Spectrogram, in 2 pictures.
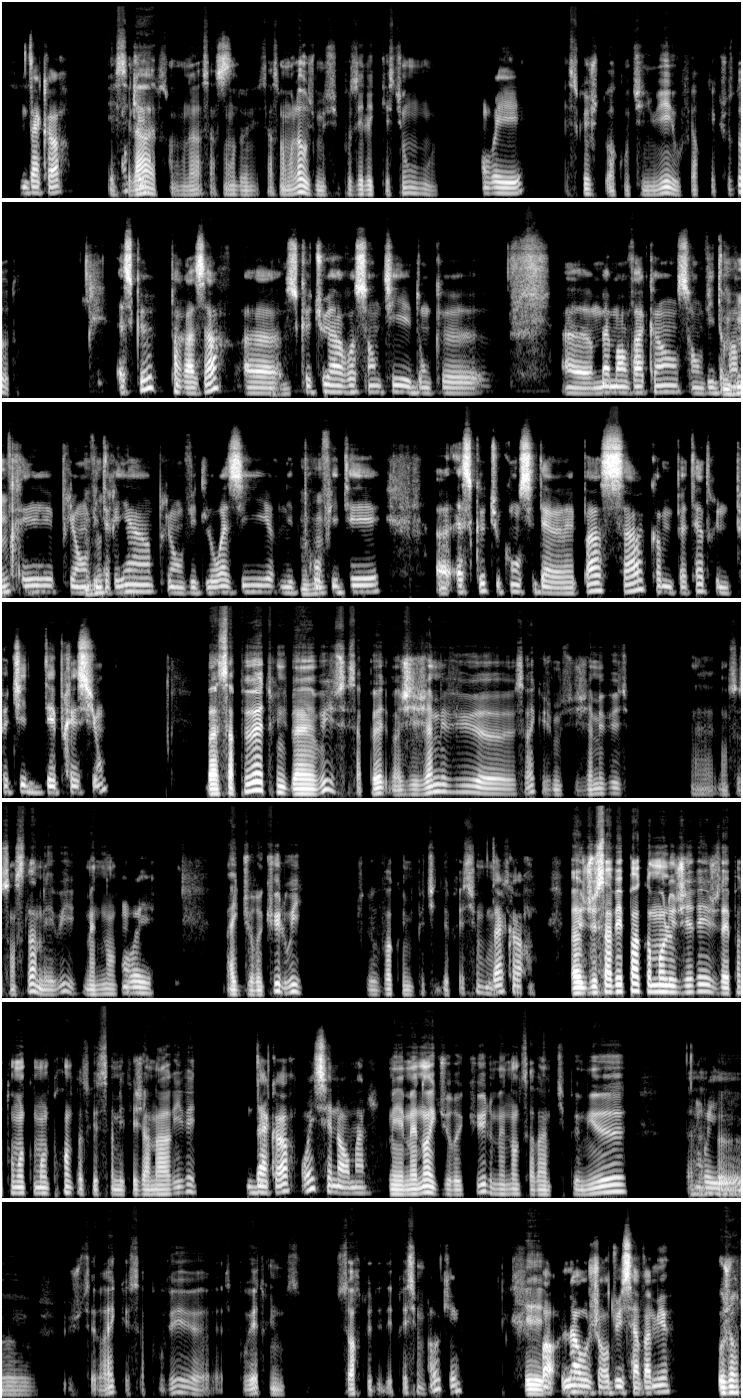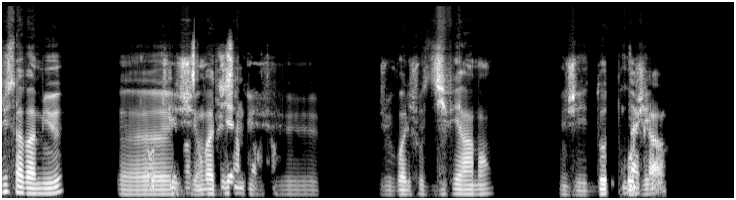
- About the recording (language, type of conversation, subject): French, unstructured, Qu’est-ce qui te rend triste dans ta vie professionnelle ?
- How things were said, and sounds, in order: tapping; drawn out: "Oui"; stressed: "différemment"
